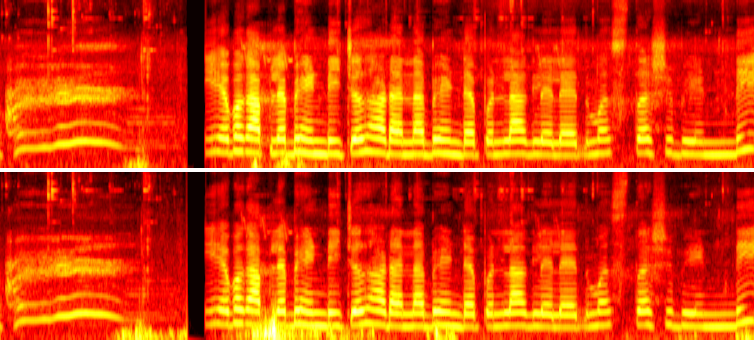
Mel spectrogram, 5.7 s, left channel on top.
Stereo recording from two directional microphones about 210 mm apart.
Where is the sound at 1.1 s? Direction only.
Centre (ahead or behind).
